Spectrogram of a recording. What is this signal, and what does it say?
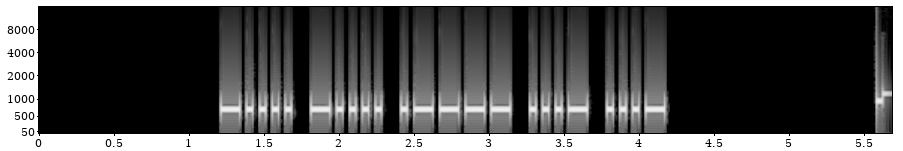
Morse code, heard as a keyed tone, about 28 wpm, 700 Hz. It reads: 661VV
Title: Five Challenging Letter-Number Combinations 28wpm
